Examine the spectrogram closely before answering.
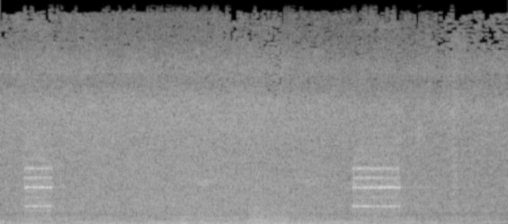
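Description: A subway train's door chime rings twice.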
